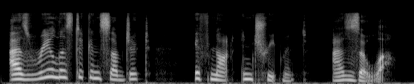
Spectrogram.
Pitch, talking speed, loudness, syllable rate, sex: 240 Hz, 145 wpm, -20 LUFS, 4.8 syllables/s, female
